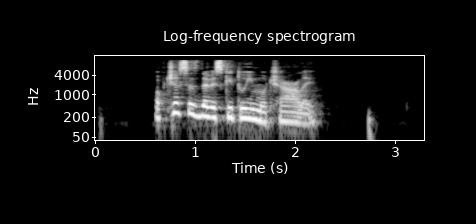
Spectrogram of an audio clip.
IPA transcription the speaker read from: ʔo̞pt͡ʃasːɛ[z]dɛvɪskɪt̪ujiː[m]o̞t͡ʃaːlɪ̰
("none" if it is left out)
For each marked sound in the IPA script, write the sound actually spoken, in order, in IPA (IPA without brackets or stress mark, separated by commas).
z, m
